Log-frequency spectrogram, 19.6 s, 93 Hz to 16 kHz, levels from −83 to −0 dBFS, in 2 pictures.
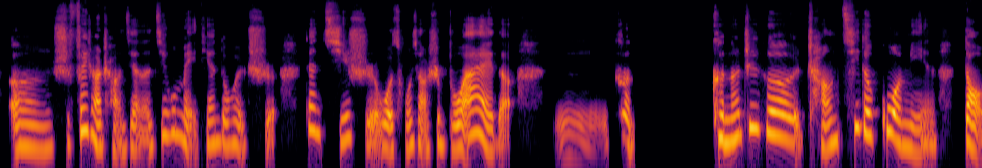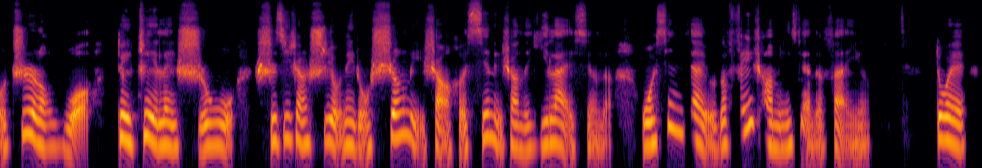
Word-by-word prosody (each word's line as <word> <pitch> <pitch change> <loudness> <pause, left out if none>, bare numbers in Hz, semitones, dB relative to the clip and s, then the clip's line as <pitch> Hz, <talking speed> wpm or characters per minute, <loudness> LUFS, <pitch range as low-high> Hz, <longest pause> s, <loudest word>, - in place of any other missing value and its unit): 嗯， 175 -1 -1
是 205 - -6
非 290 +9 +2
常 205 -11 +3
常 180 - -5
见 170 0 -4
的， - - -6
几 225 +8 -5
乎 275 - -3
每 190 -10 -3
天 195 +1 -5
都 200 -3 -3
会 190 -3 -4
吃。 455 - -7 0.3
但 305 -3 -1
其 230 -4 -3
实 - - -3
我 170 -3 +2
从 170 +2 -6
小 205 - -2
是 205 - -3
不 180 -3 0
爱 250 - +5
的， - - -2 0.4
嗯， - - -17 1.5
可 - - +2
可 - - +7
能 225 +4 +3
这 325 +4 +3
个 260 -7 +5
长 185 +4 0
期 330 - -1
的 270 -4 +5
过 255 -1 +4
敏， 185 +1 -4 0.3
导 215 -5 +5
致 260 +8 +2
了 190 -4 +2
我 180 -3 0 0.2
对 235 -3 +6
这 225 +2 +3
类 185 -1 +2
食 170 - 0
物， 185 -1 -1 0.2
实 220 - +2
际 230 +2 -3
上 220 -3 0
是 215 - 0
有 - - +2
那 190 0 -1
种 165 +1 -3
生 250 +5 +2
理 - - -3
上 - - +1
和 - - -4
心 245 0 -1
理 215 - -3
上 180 -1 0
的 165 - -5
依 185 +3 -4
赖 200 -3 0
性 180 - -9
的。 - - -12 0.3
我 190 +2 +4
现 300 +5 -2
在 230 -5 +1
有 - - -3
个 190 +3 -2
非 280 - -1
常 195 - -1
明 175 +2 -3
显 200 - -6
的 - - -7
反 - - -3
应 - - -9 0.6
对， 210 -6 +3
200 Hz, 230 characters per minute, -23 LUFS, 180-250 Hz, 1.5 s, 可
